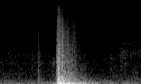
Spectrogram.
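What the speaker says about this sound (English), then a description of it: "the passenger door opens from the inside" A truck's passenger door opens during a Class 4 pre-trip inspection, a single close, solid clunk of the latch and door swinging free, alone in an otherwise quiet moment.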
